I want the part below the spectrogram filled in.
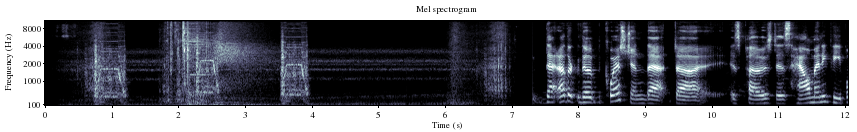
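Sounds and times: deep rumble: 0.2 - 7.3
steady held tones: 0.2 - 7.5.

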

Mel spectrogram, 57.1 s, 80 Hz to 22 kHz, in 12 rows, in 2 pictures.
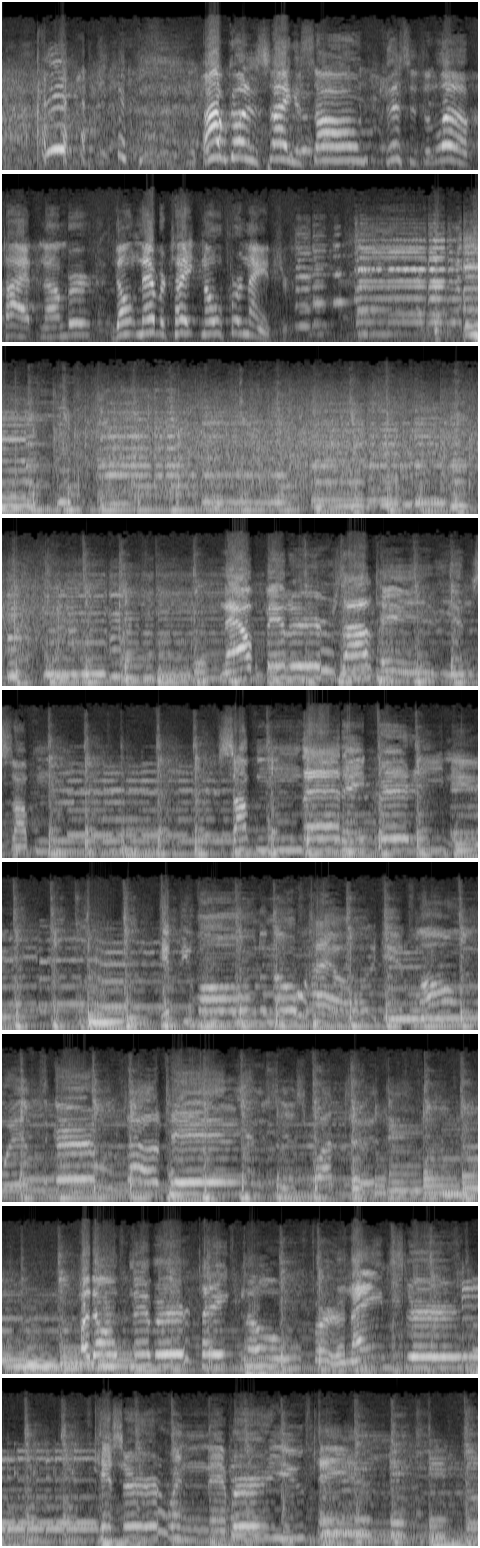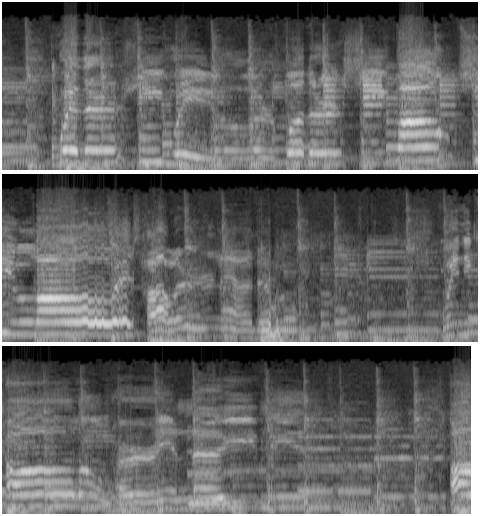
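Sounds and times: guitar accompaniment: 0.0 - 5.9, 7.2 - 57.0
country fiddle playing: 7.5 - 57.0
person singing: 11.5 - 13.1, 16.4 - 19.9, 21.0 - 24.2, 25.2 - 32.9, 34.1 - 38.4, 39.0 - 42.3, 43.2 - 50.7, 51.4 - 57.0.

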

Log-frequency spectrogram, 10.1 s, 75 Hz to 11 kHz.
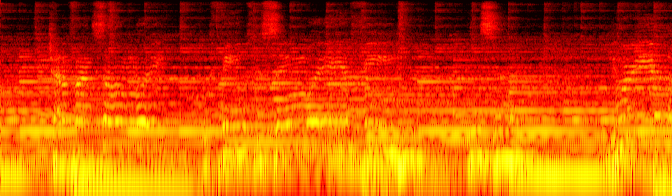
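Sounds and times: electric bass: 0.0 - 10.0
person singing: 0.0 - 10.0.

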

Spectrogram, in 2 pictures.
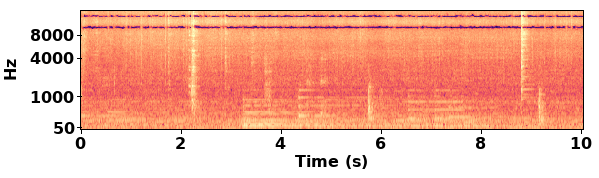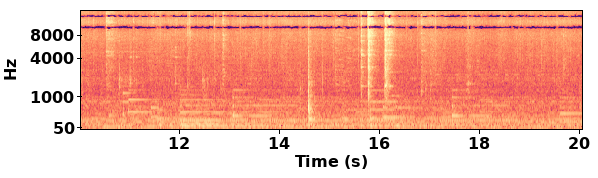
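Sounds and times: food sizzling on griddle: 0.0 - 20.0.

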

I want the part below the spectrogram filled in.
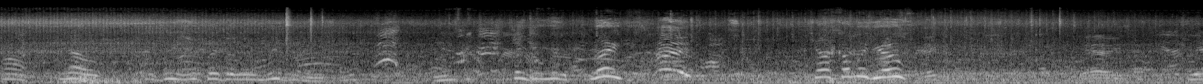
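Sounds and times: people talking in background: 0.0 - 12.0
steady outdoor hum: 0.0 - 12.0.

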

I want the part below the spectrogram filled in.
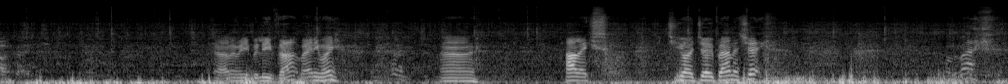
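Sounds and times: bicycle tyre and road noise: 0.0 - 10.0
wind buffeting microphone: 0.0 - 10.0.

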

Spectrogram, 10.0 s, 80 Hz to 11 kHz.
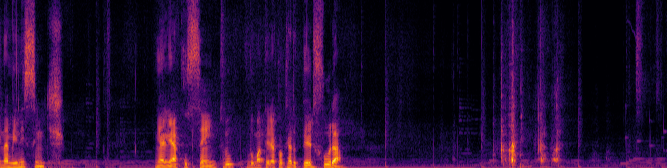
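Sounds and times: soft background music: 0.0 - 10.0
paper rustling: 7.4 - 8.5.

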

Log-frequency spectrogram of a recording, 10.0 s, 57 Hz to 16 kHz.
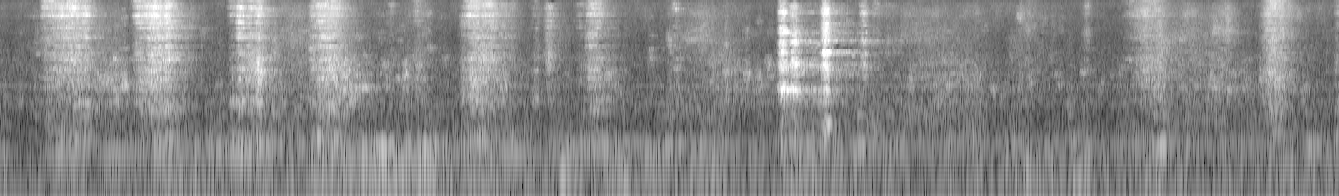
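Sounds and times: rasping hissing scrapes: 0.3 - 2.8, 3.4 - 4.7, 8.5 - 10.0.

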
